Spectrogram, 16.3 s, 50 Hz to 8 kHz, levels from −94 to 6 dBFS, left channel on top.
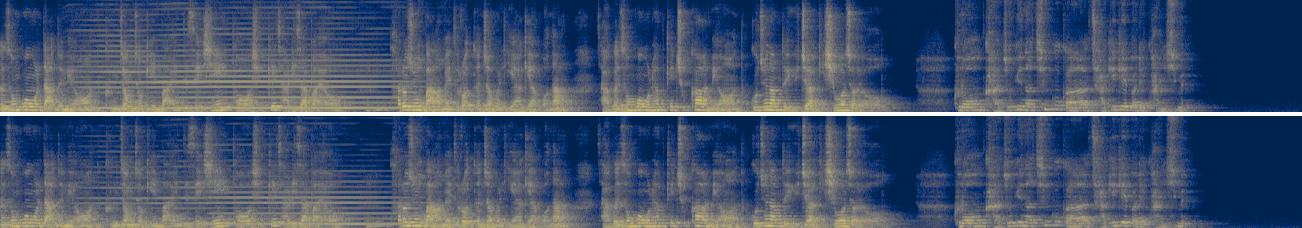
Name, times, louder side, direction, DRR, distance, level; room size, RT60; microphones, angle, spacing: voice 1, 0.0-4.3 5.0-11.1, left 1 dB, 80° left, 2 dB, 1.3 m, -23 dB
Bowed string instrument, 0.8-5.5, left 6 dB, 65° left, 0.4 m, -31 dB
voice 2, 4.5-5.8 11.5-14.8, equal, 15° left, 3 dB, 0.6 m, -32 dB
7.6 x 2.6 x 5.6 m, 0.70 s
head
